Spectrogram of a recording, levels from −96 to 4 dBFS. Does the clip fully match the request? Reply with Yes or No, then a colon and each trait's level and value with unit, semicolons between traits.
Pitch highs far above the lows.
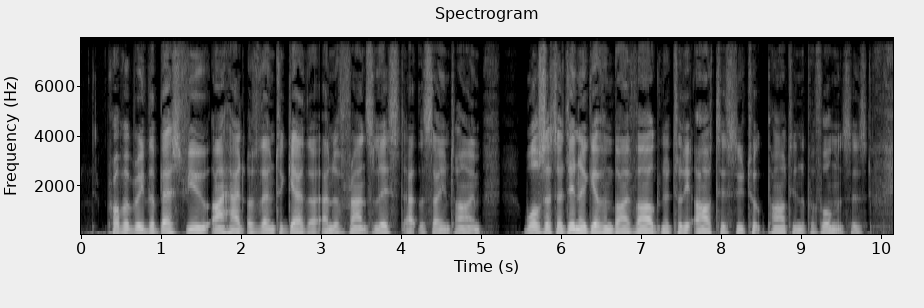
No: average, 3.8 semitones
